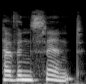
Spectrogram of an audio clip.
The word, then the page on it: heaven sent: American English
